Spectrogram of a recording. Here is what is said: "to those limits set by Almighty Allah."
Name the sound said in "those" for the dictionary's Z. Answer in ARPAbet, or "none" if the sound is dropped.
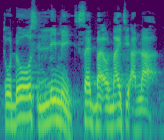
S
